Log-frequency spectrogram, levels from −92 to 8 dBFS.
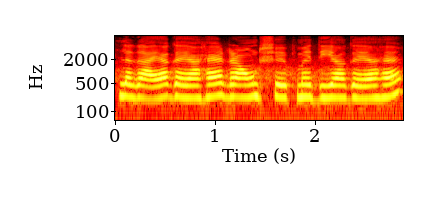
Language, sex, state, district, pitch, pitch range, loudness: Hindi, female, Haryana, Rohtak, 230 Hz, 225-240 Hz, -11 LUFS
